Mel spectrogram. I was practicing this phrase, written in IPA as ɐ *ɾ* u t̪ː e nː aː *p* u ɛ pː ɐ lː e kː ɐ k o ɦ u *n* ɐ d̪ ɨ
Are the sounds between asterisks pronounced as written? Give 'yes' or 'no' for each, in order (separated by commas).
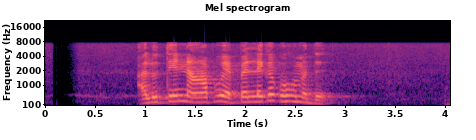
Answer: no, yes, no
